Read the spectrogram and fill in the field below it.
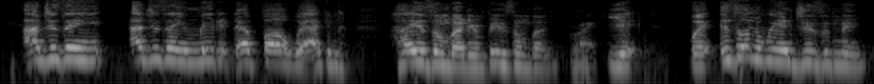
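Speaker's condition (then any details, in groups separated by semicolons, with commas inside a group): Spastic quadriplegic cerebral palsy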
